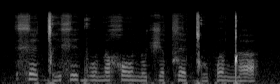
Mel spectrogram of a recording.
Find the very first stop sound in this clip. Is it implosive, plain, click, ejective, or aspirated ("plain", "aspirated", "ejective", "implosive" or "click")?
click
